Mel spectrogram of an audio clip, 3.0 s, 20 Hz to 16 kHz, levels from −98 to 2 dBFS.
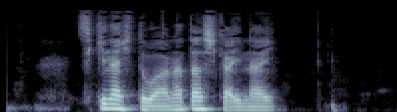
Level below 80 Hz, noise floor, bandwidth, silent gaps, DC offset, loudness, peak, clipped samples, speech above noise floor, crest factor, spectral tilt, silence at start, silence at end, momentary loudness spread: -60 dBFS; -54 dBFS; 9.8 kHz; none; under 0.1%; -23 LUFS; -6 dBFS; under 0.1%; 32 dB; 18 dB; -6.5 dB/octave; 0.6 s; 0.45 s; 13 LU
